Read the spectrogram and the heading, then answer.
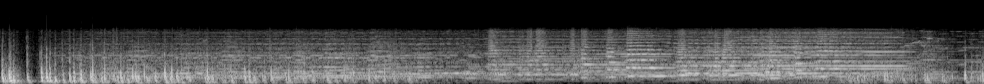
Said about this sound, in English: The Lone Ranger urged his great horse on and on. At length, fording Lazy River, he stopped at a small square cabin.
